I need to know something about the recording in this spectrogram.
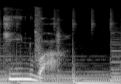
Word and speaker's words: quinoa: whoops you forget well no more mystery it's quinoa and today we are not just saying it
